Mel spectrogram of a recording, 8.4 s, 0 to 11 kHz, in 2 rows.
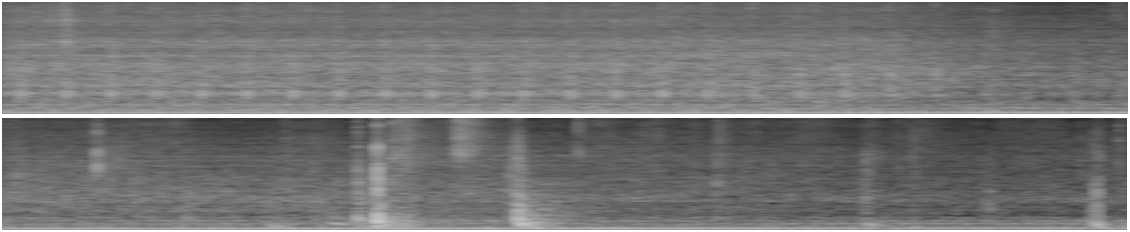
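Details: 2017 Ford 3.5 EcoBoost with 55k miles at idle: faint, uneven tapping under the exhaust note; possible engine knock, source not pinned down.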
